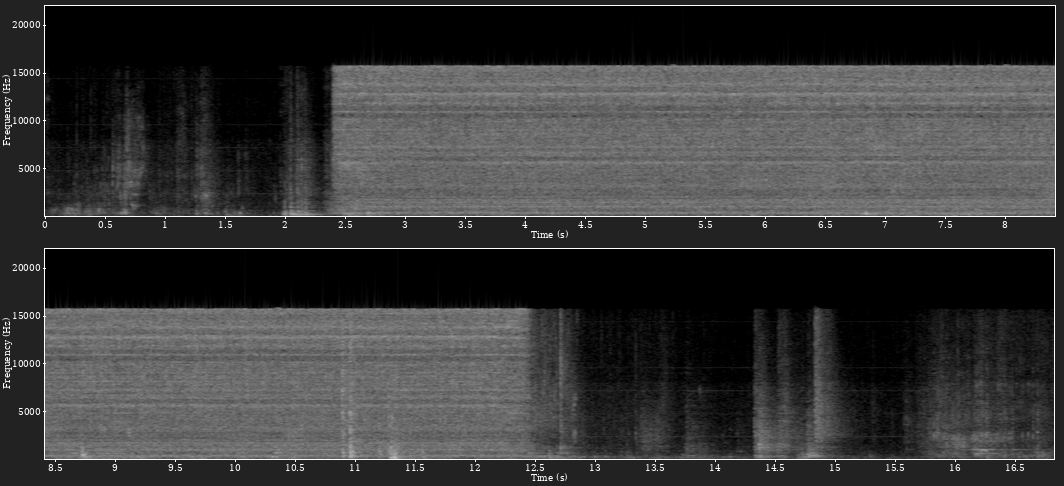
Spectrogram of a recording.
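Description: Kitchen faucet running into a stainless-steel sink full of soapy water for about ten seconds. It comes on about two seconds in and shuts off a few seconds before the end, with a couple of light knocks of dishes while it runs. Before and after, gloved hands scrub and rub dishes softly in the suds.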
